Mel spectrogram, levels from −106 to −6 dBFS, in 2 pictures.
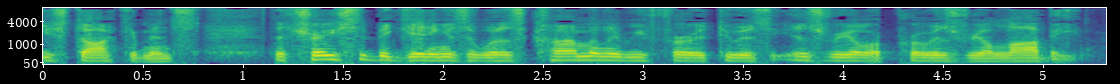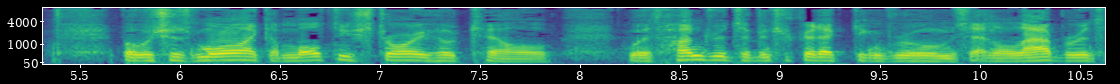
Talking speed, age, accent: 185 wpm, 60-79, American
